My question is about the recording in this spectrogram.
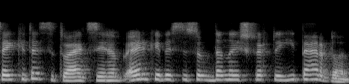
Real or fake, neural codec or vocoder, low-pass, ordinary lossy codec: fake; codec, 16 kHz, about 1 kbps, DyCAST, with the encoder's durations; 7.2 kHz; MP3, 64 kbps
